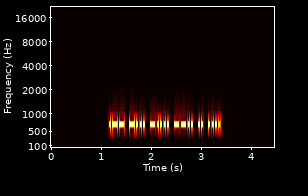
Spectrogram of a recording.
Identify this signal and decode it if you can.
Morse code, heard as a keyed tone, about 34 wpm, 700 Hz. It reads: WB6ZIH
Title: USA Call Signs - 6 Characters - 3x Character Spacing - 35wpm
